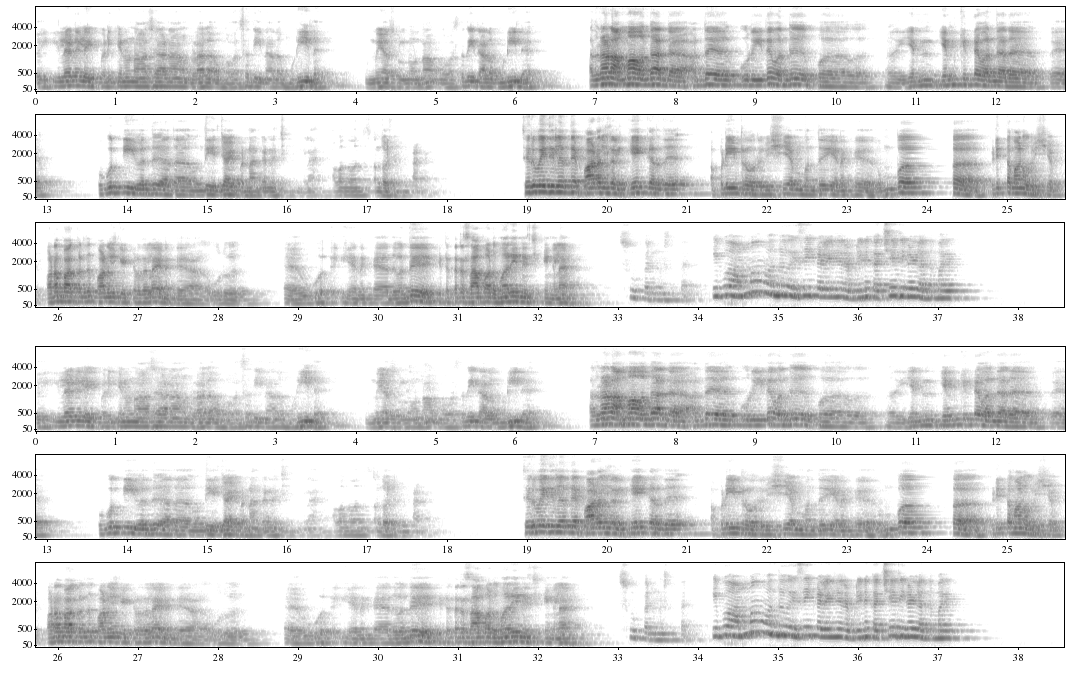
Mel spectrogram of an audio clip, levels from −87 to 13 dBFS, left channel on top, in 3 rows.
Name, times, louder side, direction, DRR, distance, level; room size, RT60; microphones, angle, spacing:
voice 1, 0.0-3.6 4.1-6.2 6.9-13.0 13.6-17.3 17.6-17.7 18.9-20.9 21.4-24.0 24.3-25.6 25.9-28.3 28.8-32.4, left 2 dB, 60° left, 4 dB, 0.4 m, -35 dB
voice 2, 4.4-5.0 17.1-17.5 33.0-33.6 34.2-37.2, right 1 dB, 35° right, 1 dB, 0.5 m, -38 dB
3.1 x 3.0 x 2.3 m, 0.68 s
head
